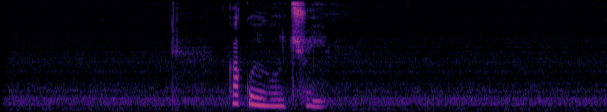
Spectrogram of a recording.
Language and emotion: Russian, neutral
